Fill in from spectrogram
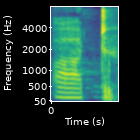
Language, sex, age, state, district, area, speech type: Hindi, male, 18-30, Bihar, Darbhanga, rural, read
